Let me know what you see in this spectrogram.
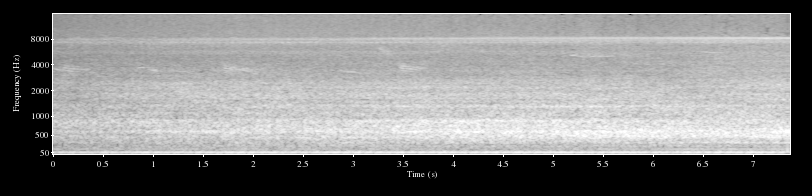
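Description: Approaching train's rumble, growing steadily louder.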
